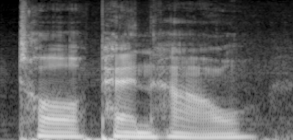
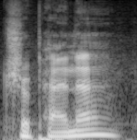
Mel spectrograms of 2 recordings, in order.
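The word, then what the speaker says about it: Torpenhow: So the place is to penha which apparently in three languages is hill hill. And then there's a hill in there. So that's the fourth hill, but it's actually pronounced Trapenna.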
